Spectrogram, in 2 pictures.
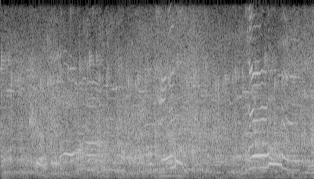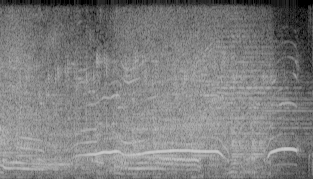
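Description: Film soundtrack of an attack: a jumble of wordless voices crying out over dramatic music, cut off abruptly at the end.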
